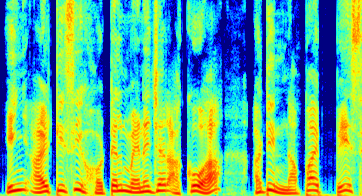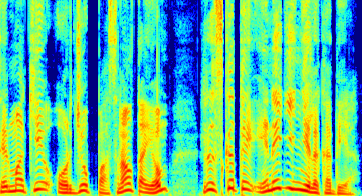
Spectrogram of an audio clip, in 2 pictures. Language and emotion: Santali, happy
